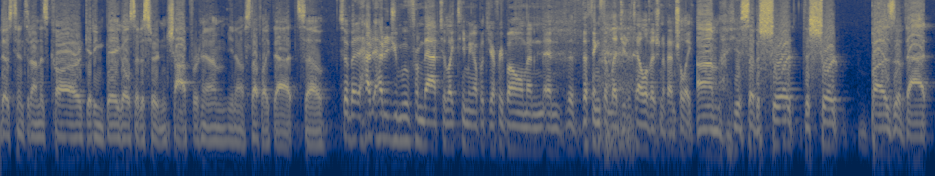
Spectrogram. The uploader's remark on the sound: From this year's ATX Television Festival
